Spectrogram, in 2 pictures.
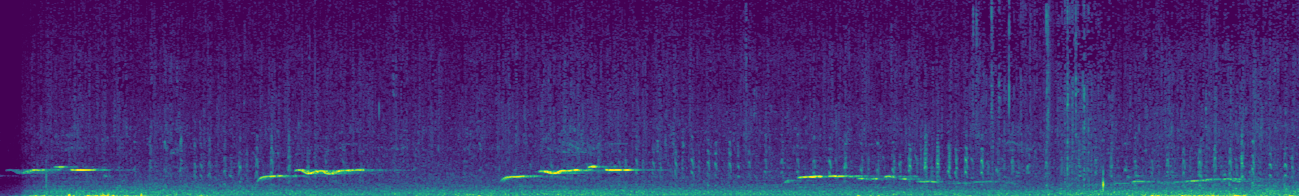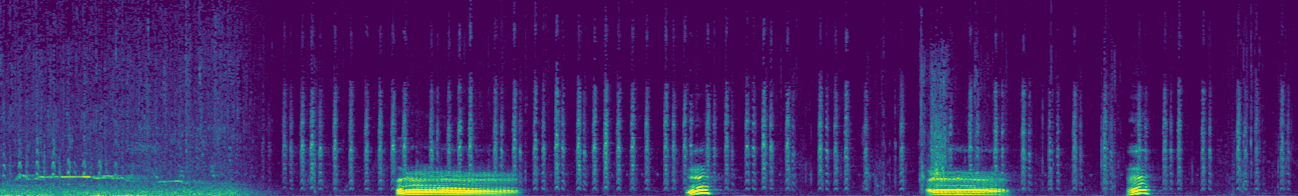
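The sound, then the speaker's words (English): A string of short, rising human whistles repeats over steady outdoor background noise, then gives way to a few loud, rolling, trilled vocal calls in separate bursts: calls honey hunters use to summon wild honeyguide birds, first in Tanzania, then in Mozambique. “So have a listen to this, some very different calls used by people, first of all in Tanzania, then Mozambique.”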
